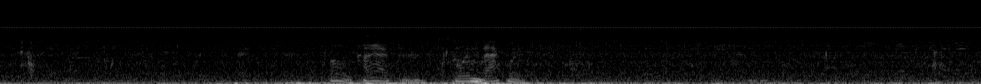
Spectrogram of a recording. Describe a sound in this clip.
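Paddles splash in a flowing river.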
